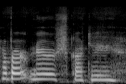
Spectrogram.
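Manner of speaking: put-on villain voice. Breaking off from talk about pip packages to do a Doctor Evil impersonation. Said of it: "That was my Doctor Evil impersonation".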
